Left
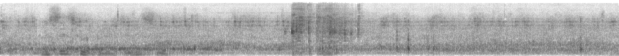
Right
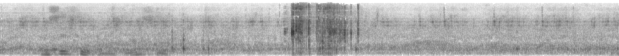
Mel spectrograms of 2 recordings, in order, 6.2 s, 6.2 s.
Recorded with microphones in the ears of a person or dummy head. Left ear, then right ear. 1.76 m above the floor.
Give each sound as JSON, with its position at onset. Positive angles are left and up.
{"t": 0.4, "sound": "a man speaking", "side_deg": 5, "distance_m": 1.6}
{"t": 2.9, "sound": "crushing", "side_deg": -25, "distance_m": 0.5}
